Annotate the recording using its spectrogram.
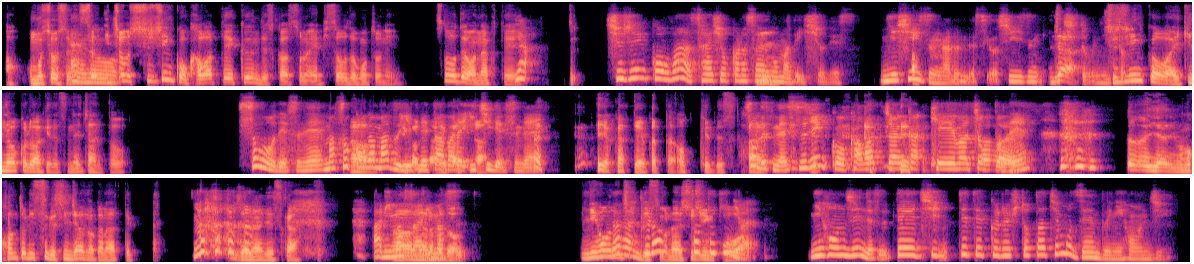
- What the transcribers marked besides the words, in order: chuckle; laughing while speaking: "で、 で"; chuckle; chuckle; tapping; laugh; other background noise
- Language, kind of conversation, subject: Japanese, unstructured, 今までに観た映画の中で、特に驚いた展開は何ですか？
